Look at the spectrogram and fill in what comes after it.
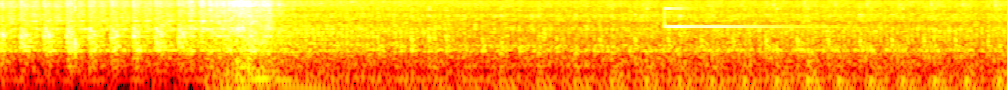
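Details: Vehicle on a Cape York trip that previously would not run because it could not get fuel, rock lights unplugged: cranks about a second, fires with a rev, then drops to a fairly even pulsing idle; now starts and runs, may still misfire.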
